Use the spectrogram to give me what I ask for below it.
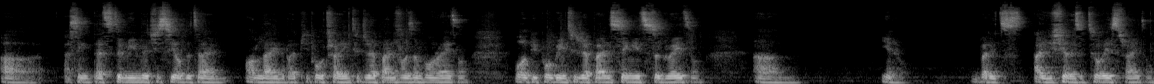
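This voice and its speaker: A man with a fairly low, somewhat breathy voice and a dark, mellow tone talks at a fairly quick pace in a flat monotone, with long, frequent pauses. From France. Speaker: reaction youtuber. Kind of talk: casual commentary. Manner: hesitant, filler-heavy.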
